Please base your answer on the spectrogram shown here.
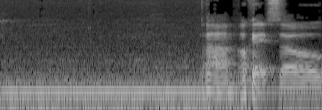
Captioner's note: background chatter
